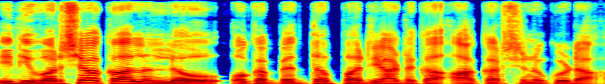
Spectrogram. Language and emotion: Telugu, neutral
